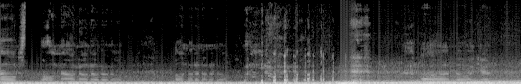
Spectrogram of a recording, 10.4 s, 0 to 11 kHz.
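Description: A 2018 Mustang GT making 470 wheel horsepower rumbles steadily and loudly through a test drive, a deep continuous drone with a brief swell, while people talk and exclaim excitedly over it.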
